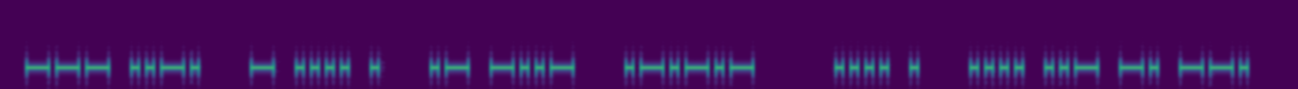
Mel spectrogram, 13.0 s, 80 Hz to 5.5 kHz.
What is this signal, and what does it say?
Morse code, heard as a keyed tone, about 16 wpm, 700 Hz. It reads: OF THE AX . HE HUNG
